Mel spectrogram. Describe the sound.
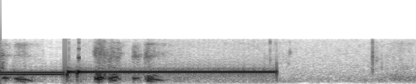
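A steady single-pitch telephone tone sounds while a call-centre call is being transferred. It holds for almost three seconds with a voice briefly over it, then stops abruptly and leaves near silence with one faint click.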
